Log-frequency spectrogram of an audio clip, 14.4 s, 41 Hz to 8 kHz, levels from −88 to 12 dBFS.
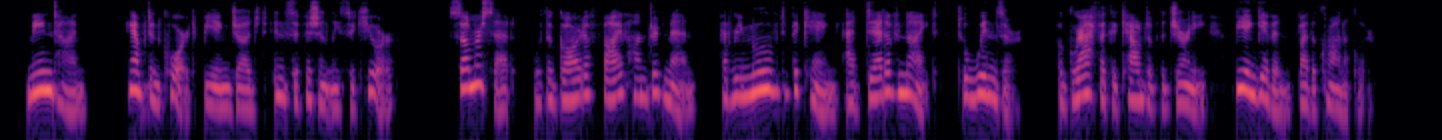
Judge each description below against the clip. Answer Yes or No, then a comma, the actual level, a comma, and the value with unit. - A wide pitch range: Yes, wide, 6.7 semitones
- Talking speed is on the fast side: No, average, 150 wpm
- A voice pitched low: No, high, 200 Hz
